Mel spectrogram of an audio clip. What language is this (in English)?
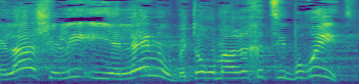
Hebrew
